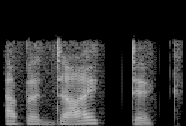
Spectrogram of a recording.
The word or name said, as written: apodeictic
